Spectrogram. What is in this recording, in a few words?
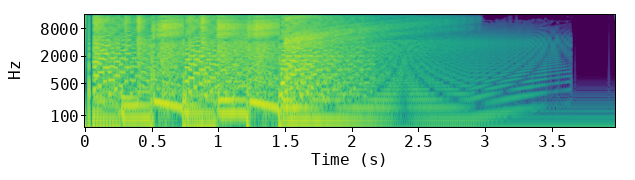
Storm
